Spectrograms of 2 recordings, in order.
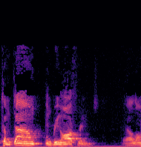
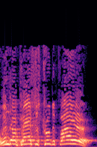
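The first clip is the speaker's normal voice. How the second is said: high, loud preaching of scripture; fervent pulpit reading; 6 dB louder, slower than usual. Acted. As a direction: proclaim the verse with full force, drawn out. Quoting Isaiah at full force.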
